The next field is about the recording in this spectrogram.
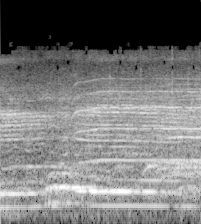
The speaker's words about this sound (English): And you hear those, the crowd in the background letting Hunter Tyson know he is on the road.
